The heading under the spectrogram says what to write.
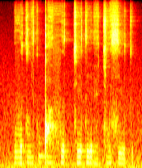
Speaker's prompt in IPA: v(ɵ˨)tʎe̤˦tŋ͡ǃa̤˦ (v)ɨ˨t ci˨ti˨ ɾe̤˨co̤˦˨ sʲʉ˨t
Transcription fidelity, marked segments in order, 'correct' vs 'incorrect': correct, incorrect: f

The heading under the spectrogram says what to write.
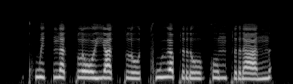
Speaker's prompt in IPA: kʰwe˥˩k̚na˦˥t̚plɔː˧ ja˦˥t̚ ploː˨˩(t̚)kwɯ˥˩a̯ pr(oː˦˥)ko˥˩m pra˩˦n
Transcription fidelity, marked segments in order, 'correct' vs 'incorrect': correct, correct

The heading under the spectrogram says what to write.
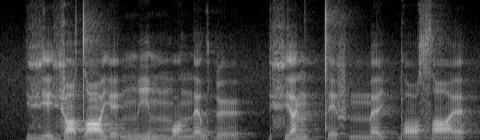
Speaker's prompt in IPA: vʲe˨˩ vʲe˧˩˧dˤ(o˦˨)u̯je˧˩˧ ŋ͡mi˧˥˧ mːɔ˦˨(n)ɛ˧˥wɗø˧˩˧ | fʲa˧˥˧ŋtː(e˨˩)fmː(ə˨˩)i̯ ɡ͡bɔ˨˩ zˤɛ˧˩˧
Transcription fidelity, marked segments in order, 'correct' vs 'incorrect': correct, correct, correct, incorrect: ɛ˨˩

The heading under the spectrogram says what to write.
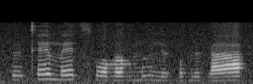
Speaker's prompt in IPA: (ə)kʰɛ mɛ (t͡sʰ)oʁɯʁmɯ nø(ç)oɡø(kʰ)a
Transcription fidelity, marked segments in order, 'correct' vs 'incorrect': incorrect: ø, correct, incorrect: h, incorrect: ɡ

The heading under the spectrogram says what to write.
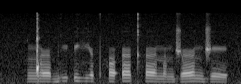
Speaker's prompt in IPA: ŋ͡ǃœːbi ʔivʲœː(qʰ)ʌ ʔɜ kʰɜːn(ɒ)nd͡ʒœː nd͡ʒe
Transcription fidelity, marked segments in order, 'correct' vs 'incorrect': incorrect: pʰ, incorrect: ʌ

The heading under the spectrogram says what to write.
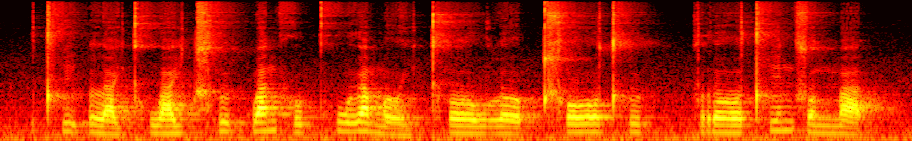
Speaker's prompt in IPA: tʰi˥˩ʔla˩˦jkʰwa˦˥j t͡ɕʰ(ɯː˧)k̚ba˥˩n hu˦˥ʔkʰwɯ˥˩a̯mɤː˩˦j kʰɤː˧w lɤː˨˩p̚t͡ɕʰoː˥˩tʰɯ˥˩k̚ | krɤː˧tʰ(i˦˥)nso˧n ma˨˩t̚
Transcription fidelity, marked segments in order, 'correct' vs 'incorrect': incorrect: ɯː˦˥, incorrect: i˥˩

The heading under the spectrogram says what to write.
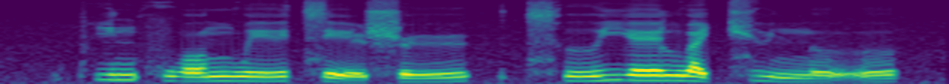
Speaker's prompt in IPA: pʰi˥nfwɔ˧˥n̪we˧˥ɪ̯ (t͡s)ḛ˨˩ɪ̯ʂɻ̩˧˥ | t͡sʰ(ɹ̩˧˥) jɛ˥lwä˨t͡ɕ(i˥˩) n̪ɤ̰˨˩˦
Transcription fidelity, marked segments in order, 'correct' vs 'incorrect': correct, correct, incorrect: y˥˩

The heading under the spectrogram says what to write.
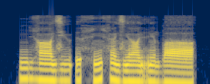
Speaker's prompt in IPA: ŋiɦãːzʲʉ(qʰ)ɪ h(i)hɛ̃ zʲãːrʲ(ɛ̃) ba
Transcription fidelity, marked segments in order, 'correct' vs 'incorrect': incorrect: ʔ, incorrect: ĩ, correct

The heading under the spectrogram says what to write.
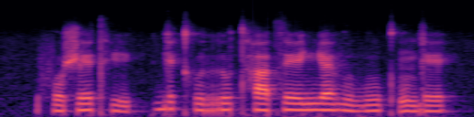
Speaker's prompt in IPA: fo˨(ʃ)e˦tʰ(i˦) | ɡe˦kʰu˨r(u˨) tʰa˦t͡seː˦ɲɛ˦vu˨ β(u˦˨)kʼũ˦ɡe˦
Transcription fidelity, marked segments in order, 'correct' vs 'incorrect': correct, incorrect: i˨, incorrect: u˦, correct

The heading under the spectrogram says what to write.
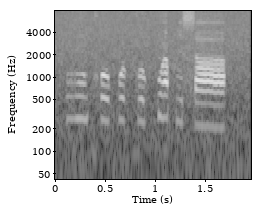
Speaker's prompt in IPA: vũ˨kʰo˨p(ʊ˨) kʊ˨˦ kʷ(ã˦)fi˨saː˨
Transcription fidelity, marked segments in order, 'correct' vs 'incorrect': correct, correct

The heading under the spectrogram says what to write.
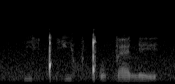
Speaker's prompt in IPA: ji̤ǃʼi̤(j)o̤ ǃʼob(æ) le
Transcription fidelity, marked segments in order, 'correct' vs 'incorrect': correct, correct

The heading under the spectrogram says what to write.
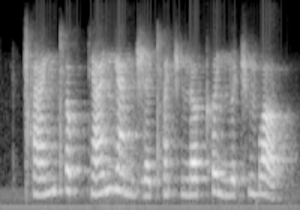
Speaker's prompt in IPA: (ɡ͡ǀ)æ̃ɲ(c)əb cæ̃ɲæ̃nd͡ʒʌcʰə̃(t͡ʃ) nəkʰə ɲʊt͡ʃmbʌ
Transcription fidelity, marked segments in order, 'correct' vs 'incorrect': incorrect: ǀʰ, incorrect: cʰ, correct

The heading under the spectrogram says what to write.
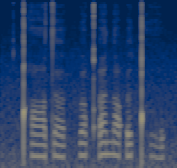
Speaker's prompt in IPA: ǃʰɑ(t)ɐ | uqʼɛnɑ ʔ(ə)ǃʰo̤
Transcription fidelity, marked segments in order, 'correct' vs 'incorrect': correct, correct

